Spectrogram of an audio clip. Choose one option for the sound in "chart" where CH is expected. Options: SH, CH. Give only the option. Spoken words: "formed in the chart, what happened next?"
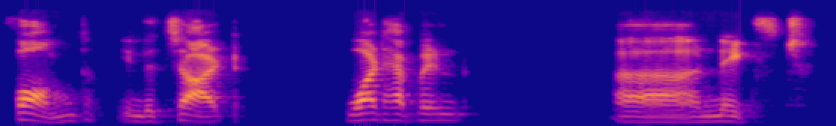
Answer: CH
